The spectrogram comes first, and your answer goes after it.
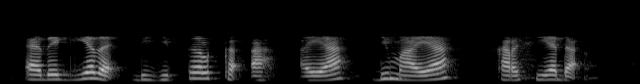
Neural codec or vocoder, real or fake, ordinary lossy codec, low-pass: none; real; none; 3.6 kHz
